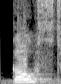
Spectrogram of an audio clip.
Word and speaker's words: ghost: So rap with the silent W, nat with the silent K, gnome with the silent G, ghost with the silent H, things like that.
